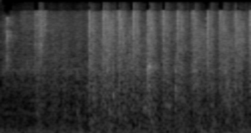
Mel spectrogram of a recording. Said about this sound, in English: Sorry, I'm being shot at.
